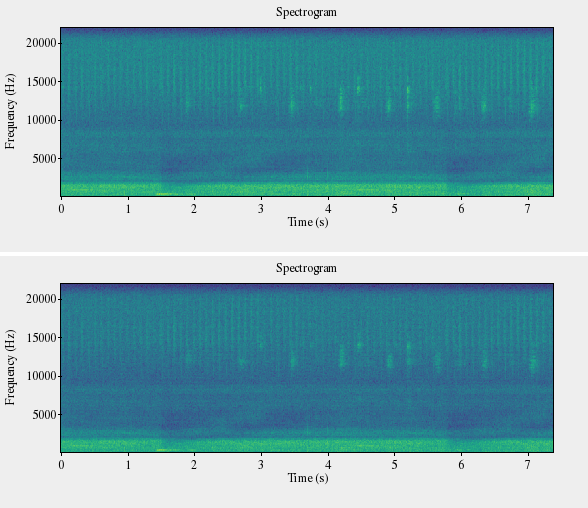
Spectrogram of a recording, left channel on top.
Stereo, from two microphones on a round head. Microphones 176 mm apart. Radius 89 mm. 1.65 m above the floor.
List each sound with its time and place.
0.0 s an insect: 5° left (ahead or behind), 0.8 m
1.4 s scissors: 30° left (ahead or behind), 3 m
